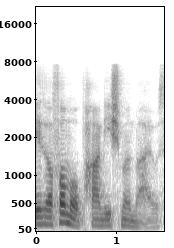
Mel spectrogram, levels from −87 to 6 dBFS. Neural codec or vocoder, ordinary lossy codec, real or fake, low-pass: codec, 16 kHz, 0.3 kbps, FocalCodec; none; fake; none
